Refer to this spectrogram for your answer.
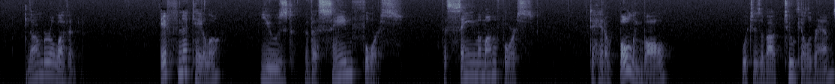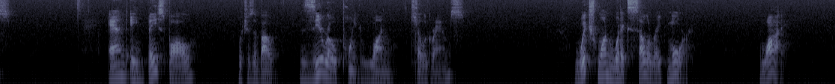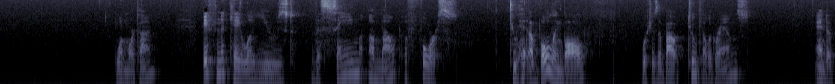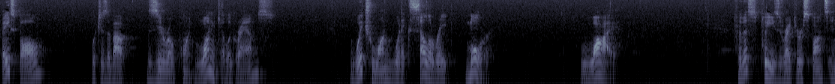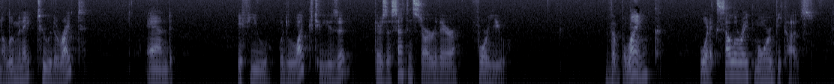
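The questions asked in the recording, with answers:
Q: If Nikayla used the same force, the same amount of force, to hit a bowling ball, which is about 2 kilograms, and a baseball, which is about 0.1 kilograms, which one would accelerate more?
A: The baseball, because it has less mass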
